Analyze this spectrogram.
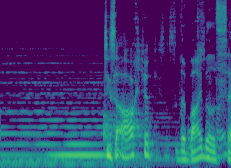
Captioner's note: in German; dubbed in English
